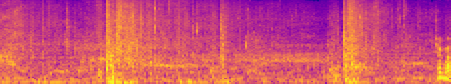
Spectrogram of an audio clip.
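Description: Heavy blows thud and squelch against bodies.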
